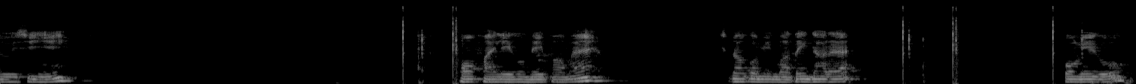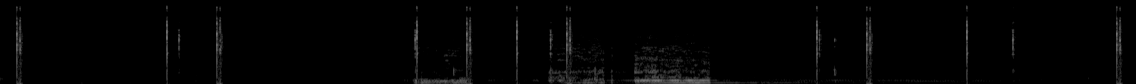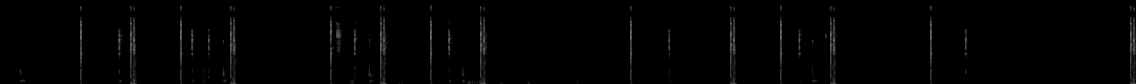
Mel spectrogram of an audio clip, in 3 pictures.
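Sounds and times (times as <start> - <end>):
computer mouse clicking: 4.0 - 4.6, 9.0 - 9.7, 11.5 - 11.7, 13.0 - 13.7, 15.5 - 18.2, 19.5 - 20.2, 22.5 - 25.2, 26.0 - 27.7, 29.0 - 31.2
scroll-wheel ticking: 13.0 - 13.7, 15.5 - 18.5, 19.5 - 20.2, 23.5 - 25.1, 26.0 - 27.7, 29.0 - 31.2
low hum: 15.4 - 21.9.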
